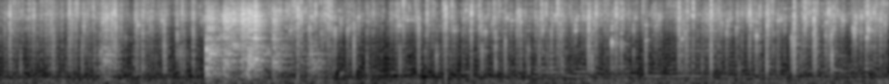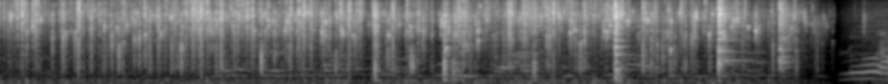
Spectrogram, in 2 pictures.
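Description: Whole dried red chillies and bay leaves crackling in hot oil in a pan for a cabbage and fish-head ghonto, a steady dense sizzle with sharper spits and pops, ending abruptly.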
